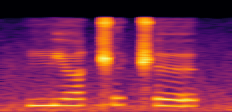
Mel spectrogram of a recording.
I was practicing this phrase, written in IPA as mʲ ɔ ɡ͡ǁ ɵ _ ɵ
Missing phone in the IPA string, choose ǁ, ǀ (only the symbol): ǁ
